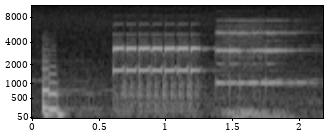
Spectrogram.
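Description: A telephone rings after a voice-activated call placed with a Sprint phone card, starting with a short electronic blip, then a rapid warbling ring burst, then a steadier tone, all fairly clear and close.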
